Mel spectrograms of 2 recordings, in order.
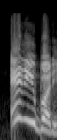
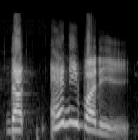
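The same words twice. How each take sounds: First: "anybody" pitched very high and loud; strong emphasis on "anybody". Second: "anybody" raised high with a falling end; emphasis on "anybody". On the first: Game master hyping the rope web, "anybody" high and loud. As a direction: punch "anybody" hard, high then falling. Repeats the word with more force. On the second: Game master praising the rope web, "anybody" raised and falling. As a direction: lift "anybody" moderately for emphasis. First take of repeated emphatic word. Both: Acted.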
